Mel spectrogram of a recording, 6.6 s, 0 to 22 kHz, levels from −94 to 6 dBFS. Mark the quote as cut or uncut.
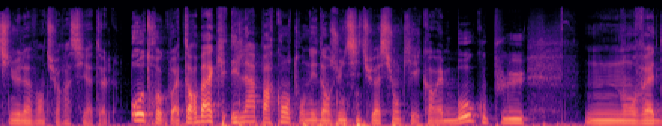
cut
